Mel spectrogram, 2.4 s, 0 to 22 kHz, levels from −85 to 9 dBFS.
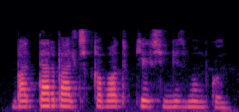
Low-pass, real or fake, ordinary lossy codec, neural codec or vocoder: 7.2 kHz; real; MP3, 48 kbps; none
